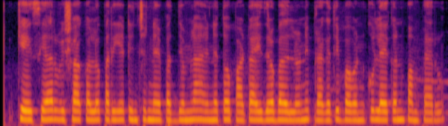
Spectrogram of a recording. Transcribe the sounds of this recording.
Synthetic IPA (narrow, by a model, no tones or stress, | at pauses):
keːsijaːɾʋiʃaːkɐlo̞ːpɐɾjɐʈiɲt͡ʃenɛːpɐd̪ʱjɐmlo̞ːaːjnɐt̪o̞ːpaːʈuɐjd̪ɾɐːbaːd̪lo̞ːnipɾɐɡɐt̪ibʱɐʋɐnkulɛːkɐnupɐmpaːɾu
